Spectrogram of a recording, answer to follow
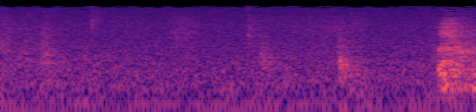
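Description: Dry-erase marker on a whiteboard: a few faint, short taps and strokes over a steady low room hum.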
